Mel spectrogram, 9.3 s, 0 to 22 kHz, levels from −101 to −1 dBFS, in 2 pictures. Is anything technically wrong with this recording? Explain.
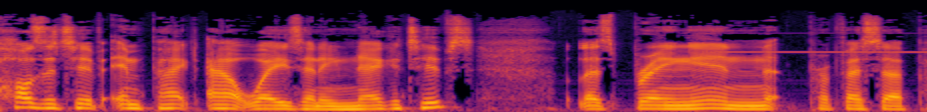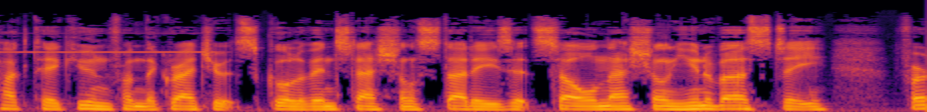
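Yes. From 3.48 to 5.83 s there is a feedback whistle, likely from a loudspeaker-to-microphone loop held just at the edge of feedback. A single 3.2 kHz tone sustains without building, heard as a thin whistle that slowly swells and fades, about 20 dB beneath the speech.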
